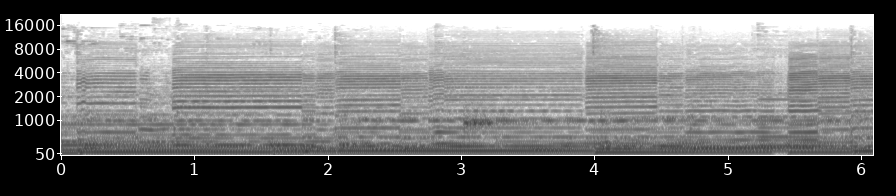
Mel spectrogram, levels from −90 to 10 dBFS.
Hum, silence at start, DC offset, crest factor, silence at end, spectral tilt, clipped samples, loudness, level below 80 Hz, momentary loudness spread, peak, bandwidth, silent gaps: none; 0 s; under 0.1%; 14 dB; 0 s; -6 dB/octave; under 0.1%; -21 LUFS; -36 dBFS; 2 LU; -6 dBFS; 17 kHz; none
